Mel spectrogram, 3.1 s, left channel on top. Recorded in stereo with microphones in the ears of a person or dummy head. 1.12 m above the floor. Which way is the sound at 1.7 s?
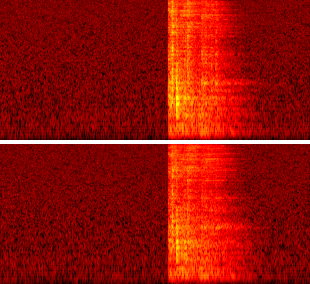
35° left (ahead or behind).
